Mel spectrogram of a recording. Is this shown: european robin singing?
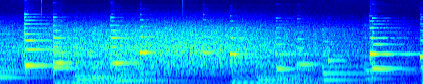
no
